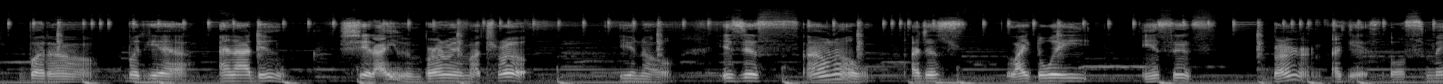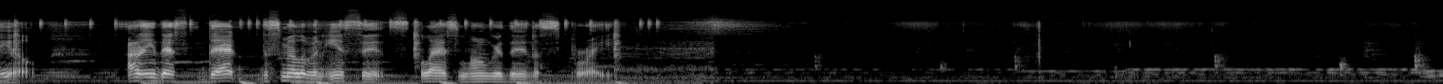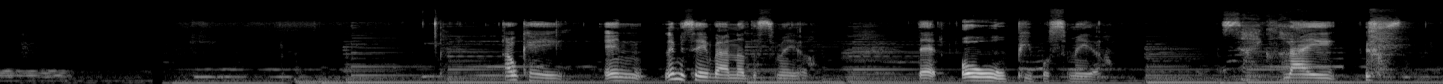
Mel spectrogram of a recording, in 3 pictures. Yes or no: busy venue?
no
